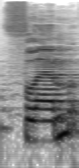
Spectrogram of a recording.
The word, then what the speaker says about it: phlegm: start with pH and what sound does pH make photo phlegm phooey and phone makes an F sound F is only for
